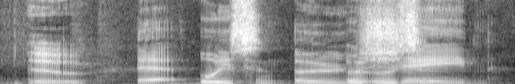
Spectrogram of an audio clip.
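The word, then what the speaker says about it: Oisín: Oosheen. Oosheen.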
